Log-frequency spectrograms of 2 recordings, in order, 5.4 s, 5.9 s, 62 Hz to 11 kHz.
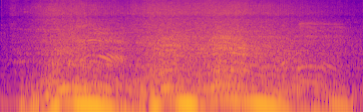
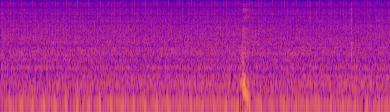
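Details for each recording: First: Toyota van, 2.7 VVTi petrol with factory CNG, heard at the rear exhaust after replacing the ignition coil on petrol: clean revs rising and falling with no misses, replacing the earlier stumbling; normal running restored. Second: Toyota van, 2.7 VVT-i petrol with factory CNG, stumbling on both gas and petrol: at idle, pulling this ignition coil's plug brings only a brief click and no change in the faint stumble, so this coil is dead.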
